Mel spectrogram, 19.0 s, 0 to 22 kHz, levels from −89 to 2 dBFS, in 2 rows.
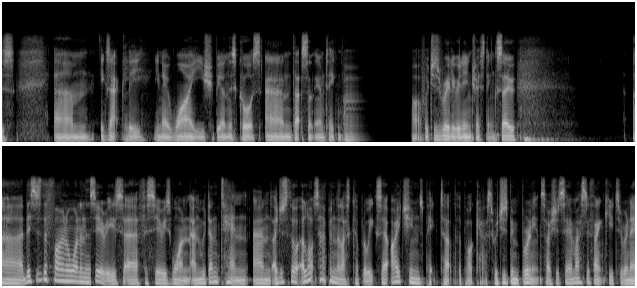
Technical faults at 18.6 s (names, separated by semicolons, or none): jitter buffer speed-up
